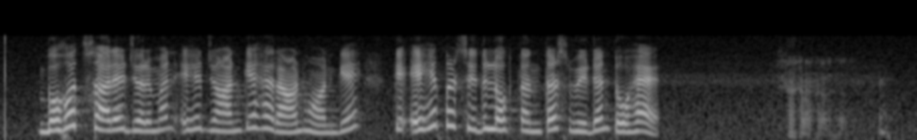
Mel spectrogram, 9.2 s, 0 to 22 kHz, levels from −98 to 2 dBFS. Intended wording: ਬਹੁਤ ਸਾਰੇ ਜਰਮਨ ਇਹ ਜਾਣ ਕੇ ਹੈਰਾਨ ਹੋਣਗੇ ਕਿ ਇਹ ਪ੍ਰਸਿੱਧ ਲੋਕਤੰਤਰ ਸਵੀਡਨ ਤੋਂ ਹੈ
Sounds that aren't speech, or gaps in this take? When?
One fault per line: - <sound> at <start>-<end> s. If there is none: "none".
- laugh at 7.7-8.6 s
